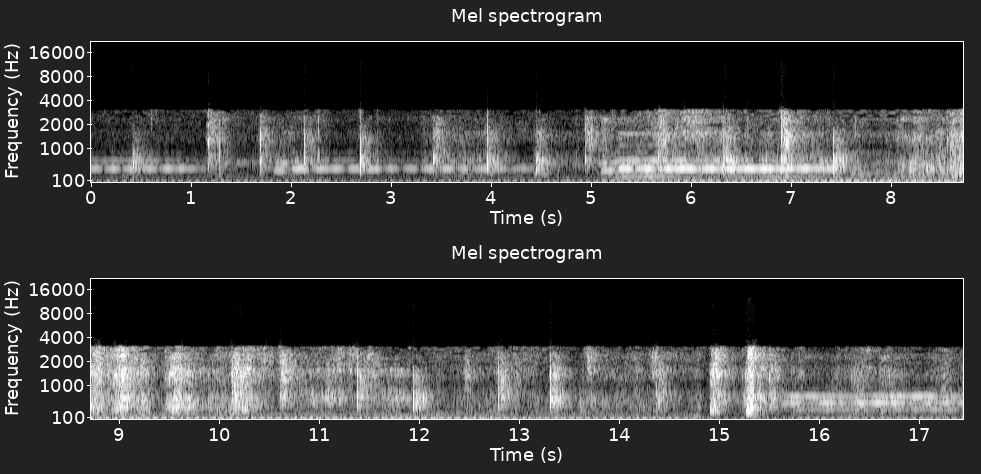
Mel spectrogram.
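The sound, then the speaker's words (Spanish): A key turns in a rusty lock with many metallic clicks, taps and squeaky scrapes in an uneven rhythm, some spaced out and some in dense clusters. “Se oye la llave girar en la cerradura mohosa”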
